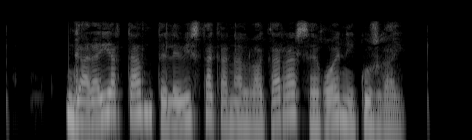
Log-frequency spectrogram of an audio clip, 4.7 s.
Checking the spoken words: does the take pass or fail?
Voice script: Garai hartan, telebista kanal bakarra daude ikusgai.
fail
